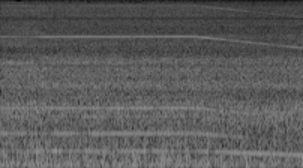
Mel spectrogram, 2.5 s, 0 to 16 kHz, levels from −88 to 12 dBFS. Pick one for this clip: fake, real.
real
